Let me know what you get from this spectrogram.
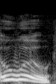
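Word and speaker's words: UwU: Ooh-woo. It's spelled U-W-U.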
